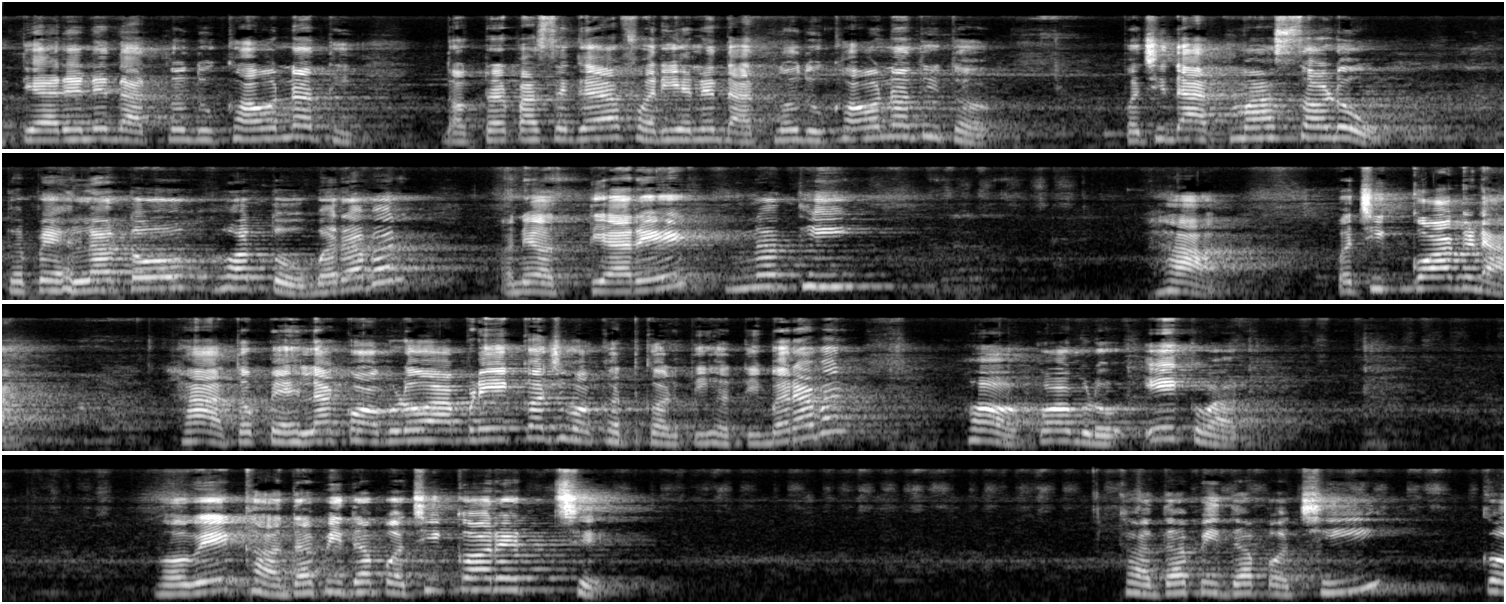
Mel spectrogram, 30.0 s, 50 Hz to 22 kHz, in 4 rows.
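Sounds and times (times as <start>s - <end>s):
pencil scratching on paper: 9.9s - 14.1s, 20.7s - 30.0s.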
